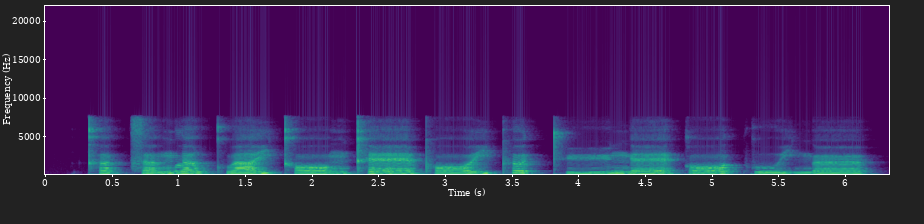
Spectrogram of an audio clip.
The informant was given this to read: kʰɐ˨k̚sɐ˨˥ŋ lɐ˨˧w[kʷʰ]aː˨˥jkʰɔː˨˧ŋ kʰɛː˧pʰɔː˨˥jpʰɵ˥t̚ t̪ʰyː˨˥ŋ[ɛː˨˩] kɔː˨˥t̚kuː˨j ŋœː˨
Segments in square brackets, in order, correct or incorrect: correct, incorrect: ɛː˨˥

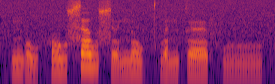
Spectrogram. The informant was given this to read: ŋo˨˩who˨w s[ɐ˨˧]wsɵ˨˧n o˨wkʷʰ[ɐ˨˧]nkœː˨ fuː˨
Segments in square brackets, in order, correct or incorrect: incorrect: ɐ˥, correct

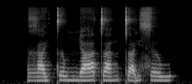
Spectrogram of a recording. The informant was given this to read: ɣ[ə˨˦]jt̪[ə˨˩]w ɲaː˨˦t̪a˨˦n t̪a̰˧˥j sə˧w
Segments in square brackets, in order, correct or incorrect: incorrect: a˨˦, incorrect: ə˧

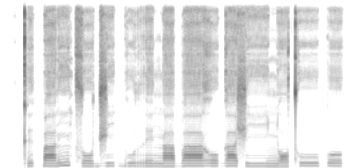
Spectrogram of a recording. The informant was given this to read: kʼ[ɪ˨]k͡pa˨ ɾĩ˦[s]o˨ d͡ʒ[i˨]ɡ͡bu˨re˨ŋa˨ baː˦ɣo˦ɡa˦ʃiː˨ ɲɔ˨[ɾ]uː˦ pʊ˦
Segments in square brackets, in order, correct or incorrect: correct, incorrect: t͡s, correct, incorrect: tʰ

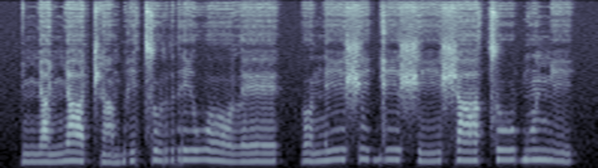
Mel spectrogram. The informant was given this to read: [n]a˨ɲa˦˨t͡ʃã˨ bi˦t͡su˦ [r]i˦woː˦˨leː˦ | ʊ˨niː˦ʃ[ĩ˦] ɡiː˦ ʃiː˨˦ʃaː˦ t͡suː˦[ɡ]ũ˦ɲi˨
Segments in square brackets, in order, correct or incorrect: incorrect: ɲ, correct, incorrect: i˦, incorrect: b

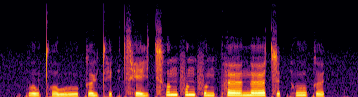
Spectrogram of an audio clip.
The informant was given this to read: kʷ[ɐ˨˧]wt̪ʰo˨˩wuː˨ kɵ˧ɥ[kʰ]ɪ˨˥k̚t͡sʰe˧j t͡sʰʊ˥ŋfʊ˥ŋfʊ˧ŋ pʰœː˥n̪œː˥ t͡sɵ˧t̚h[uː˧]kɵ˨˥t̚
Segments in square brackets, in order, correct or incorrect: incorrect: ɐ˧, incorrect: t̪ʰ, incorrect: uː˥

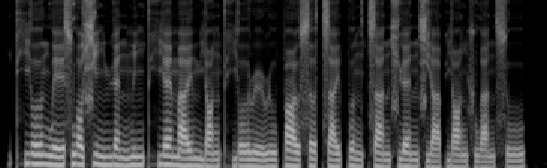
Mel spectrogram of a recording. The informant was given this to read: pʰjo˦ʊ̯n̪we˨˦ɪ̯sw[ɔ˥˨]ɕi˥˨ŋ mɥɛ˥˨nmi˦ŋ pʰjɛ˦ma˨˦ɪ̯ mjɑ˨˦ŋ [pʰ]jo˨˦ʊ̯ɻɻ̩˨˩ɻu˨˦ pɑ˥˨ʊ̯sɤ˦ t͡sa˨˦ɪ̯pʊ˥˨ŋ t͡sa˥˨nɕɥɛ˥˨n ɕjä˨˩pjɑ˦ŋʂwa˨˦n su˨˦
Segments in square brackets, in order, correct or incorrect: correct, correct

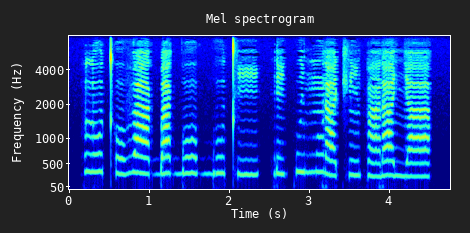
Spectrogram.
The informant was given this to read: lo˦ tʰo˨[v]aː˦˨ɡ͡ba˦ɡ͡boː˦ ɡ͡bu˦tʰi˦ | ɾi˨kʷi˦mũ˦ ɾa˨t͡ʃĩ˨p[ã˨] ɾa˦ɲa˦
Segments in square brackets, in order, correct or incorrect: correct, correct

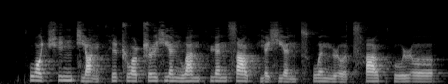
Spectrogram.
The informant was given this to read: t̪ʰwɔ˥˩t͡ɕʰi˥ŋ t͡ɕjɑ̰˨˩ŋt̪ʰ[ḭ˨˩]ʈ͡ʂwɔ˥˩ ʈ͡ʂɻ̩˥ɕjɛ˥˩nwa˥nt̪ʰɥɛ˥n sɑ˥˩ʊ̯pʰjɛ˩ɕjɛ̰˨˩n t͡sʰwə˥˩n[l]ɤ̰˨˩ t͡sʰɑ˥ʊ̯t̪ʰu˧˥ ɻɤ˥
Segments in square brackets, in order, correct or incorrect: incorrect: i˥˧, incorrect: ɻ

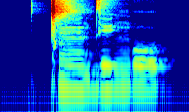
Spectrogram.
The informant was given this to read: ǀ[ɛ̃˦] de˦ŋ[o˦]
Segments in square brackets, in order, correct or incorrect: correct, correct

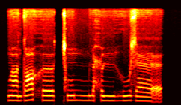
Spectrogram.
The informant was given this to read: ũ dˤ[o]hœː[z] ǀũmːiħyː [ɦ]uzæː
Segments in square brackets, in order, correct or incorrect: correct, incorrect: none, correct

